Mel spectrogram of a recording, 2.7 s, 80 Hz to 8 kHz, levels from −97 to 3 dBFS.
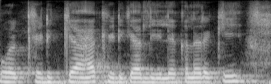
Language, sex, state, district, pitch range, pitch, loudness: Hindi, male, Uttar Pradesh, Saharanpur, 155-165 Hz, 155 Hz, -14 LUFS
